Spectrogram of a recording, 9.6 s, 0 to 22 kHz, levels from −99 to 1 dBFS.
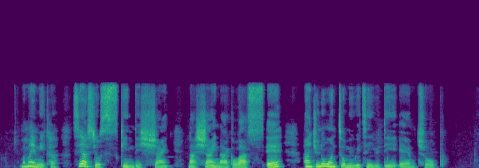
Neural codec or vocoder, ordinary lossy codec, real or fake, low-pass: none; none; real; 10.8 kHz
